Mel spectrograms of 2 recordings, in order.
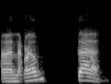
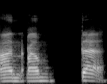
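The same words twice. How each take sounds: No difference in how they are said.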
